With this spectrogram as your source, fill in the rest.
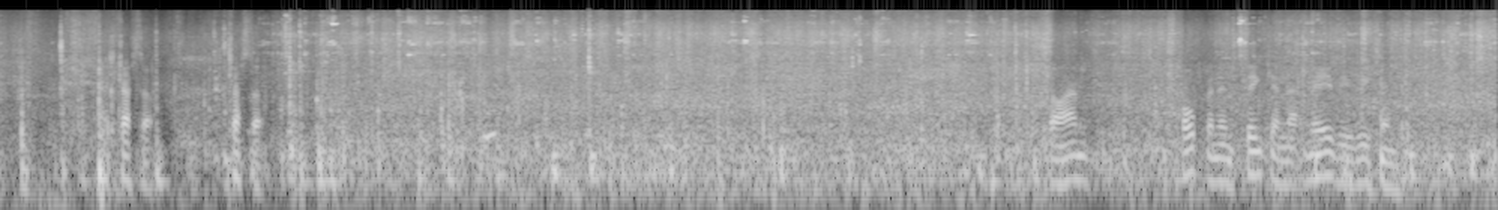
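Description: Horse hooves thud softly on packed snow.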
